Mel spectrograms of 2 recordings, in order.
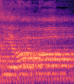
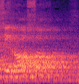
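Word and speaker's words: صراط: Bayangkan, orang mau baca siroto banyak yang salah. Ada yang baca siroso, ada yang baca dirodo, ada yang baca dirodo.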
